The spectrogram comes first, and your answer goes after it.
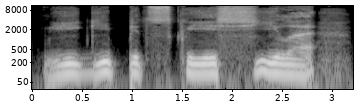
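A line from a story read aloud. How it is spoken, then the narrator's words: Weary, mournful exhale. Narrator (Russian): тоскливо выдохнул я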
